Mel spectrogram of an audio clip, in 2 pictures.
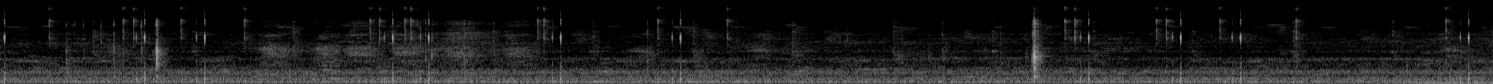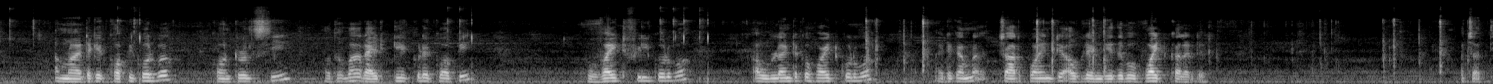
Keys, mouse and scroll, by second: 7.6 scroll down 1, 8.6 scroll up 1, 9.4-10.5 shift+scroll up 1, 10.5 scroll up 1, 10.7-16.1 drag, 16.1 right click, 19.4 click, 21.8 right click, 23.6 F12, 24.0 Tab, 25.3 4, 25.9 Return, 28.8 F12, 29.2 Tab.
